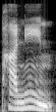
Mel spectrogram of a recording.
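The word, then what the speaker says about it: פָּנִים: 연결형이 기본 단어는 파입니다 파님 예 파님 이렇게 파에 액센트가 있어요 파님 파은 얼굴이에요 자 그럼 철자로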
